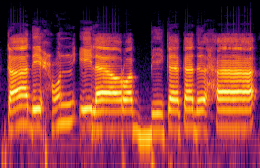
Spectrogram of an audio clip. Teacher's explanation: 2 زبر والی تنوین پہ رکیں گے تو صرف اس کو مدہ کریں گے، یعنی 2 حرکت کے برابر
